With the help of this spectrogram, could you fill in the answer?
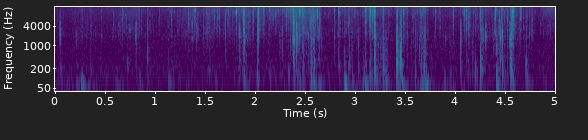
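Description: A pink metallic foil bubble mailer is twisted and crushed in the fists, then held flat and rubbed. It gives dense, bright crinkling and crunching with sharp crackles and short tearing-like bursts that rise and fall in loudness, over a quiet background.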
